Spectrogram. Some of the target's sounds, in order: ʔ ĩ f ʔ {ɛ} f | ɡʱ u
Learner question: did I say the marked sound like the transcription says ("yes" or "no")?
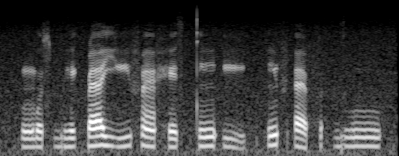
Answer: no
